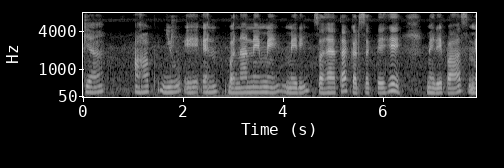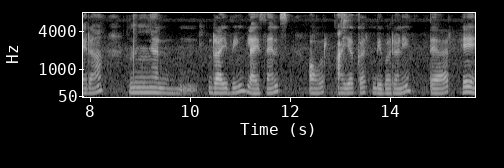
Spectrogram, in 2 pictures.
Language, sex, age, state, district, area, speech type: Hindi, female, 45-60, Madhya Pradesh, Chhindwara, rural, read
